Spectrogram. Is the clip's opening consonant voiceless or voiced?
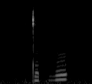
voiceless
